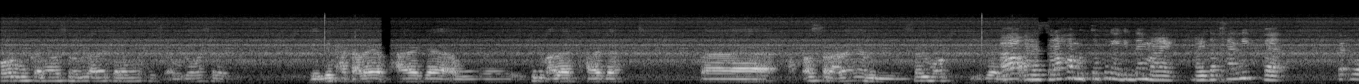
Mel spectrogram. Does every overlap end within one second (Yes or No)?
Yes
